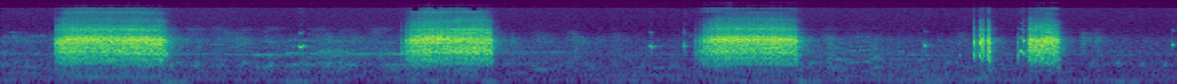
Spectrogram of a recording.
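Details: Three long, harsh, nasal calls from a black-naped oriole (kilyawan), roughly two seconds apart, followed by two short clipped rasps close together.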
